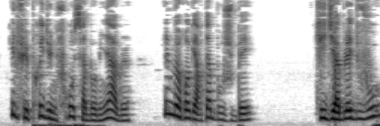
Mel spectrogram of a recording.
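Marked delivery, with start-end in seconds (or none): 4.2-5.1 gasping, louder. Narrator reads a frightened man, grabbed by the hero, asking who he is: gasping.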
